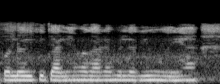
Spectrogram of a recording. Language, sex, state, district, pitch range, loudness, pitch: Hindi, female, Punjab, Fazilka, 195-200 Hz, -13 LUFS, 200 Hz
